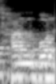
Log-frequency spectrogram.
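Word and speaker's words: 三本: সান যোগ হন এটা সান বন হয়ে যাবে ন এবং হর সাথে যদি যোগ হয় তাহলে এটা ব হয়ে যায় তাহলে এখানে উচ্চারণটা হবে সানবন সানবন মানে হচ্ছে তিনটা সান হন হবে না সানবন চারটা যদি হয়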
